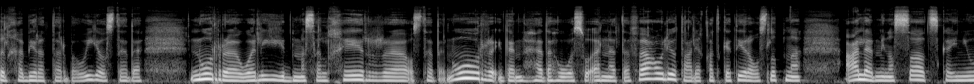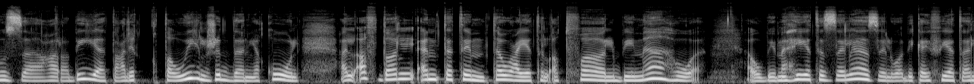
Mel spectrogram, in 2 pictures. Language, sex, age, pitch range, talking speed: Arabic, female, 20-39, 180-220 Hz, 115 wpm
